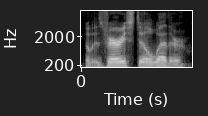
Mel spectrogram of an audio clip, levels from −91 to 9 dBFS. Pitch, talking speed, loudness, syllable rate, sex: 120 Hz, 215 wpm, -18 LUFS, 5.8 syllables/s, male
